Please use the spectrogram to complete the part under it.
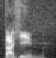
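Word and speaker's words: Tajín: And it's spelled like T-A-R-J-I-N-E or something crazy. – Right. Oh, that's the brand. But the actual spice itself is tajin. – Tajin. – No, tajin.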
